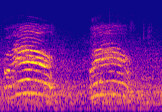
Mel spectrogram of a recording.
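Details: Pet house cat, male, described as jealous of his feline housemate, meowing indoors: two drawn-out, rising-then-falling meows, each about three quarters of a second, clear harmonic tone, half a second apart, quiet room.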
